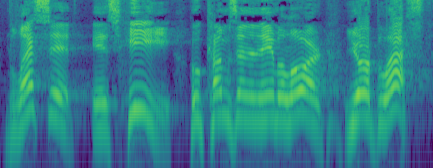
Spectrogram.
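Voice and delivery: loud, joyful crowd acclaim; crowd shouting blessing. Retold or imitated. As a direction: hail him like the Palm Sunday crowd. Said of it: "we're shouting".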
